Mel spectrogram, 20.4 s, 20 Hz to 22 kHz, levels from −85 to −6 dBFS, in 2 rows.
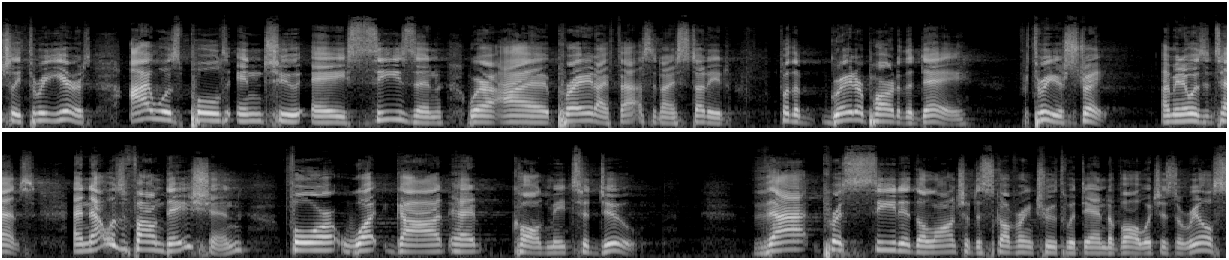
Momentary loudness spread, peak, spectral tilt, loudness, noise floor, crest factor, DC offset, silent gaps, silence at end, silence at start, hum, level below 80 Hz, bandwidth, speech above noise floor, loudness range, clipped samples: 8 LU; -6 dBFS; -3 dB/octave; -27 LUFS; -67 dBFS; 22 dB; under 0.1%; none; 0 s; 0 s; none; -58 dBFS; 15 kHz; 39 dB; 3 LU; under 0.1%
